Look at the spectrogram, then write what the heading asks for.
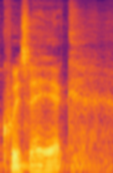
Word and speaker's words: Quizaic: in and I created something called quizaic which is pronounced like mosaic it's available to see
